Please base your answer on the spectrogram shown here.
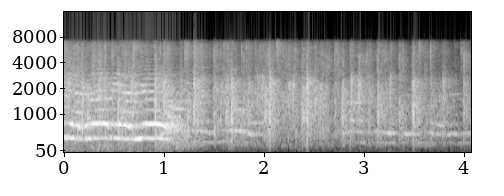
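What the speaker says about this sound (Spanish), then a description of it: "Denle un aplauso al Señor." Applause from a church congregation during a Spanish-language sermon, dense clapping mixed with a voice speaking over it at first, then tapering into scattered claps under continued talk.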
